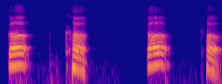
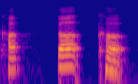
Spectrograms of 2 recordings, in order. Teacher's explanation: तो आप कहोगे कि सर जैसे ही हम का को बोलते हैं ना, तो इसको बोलने में उतनी वायु बाहर नहीं आ रही, लेकिन जैसे ही खा का उच्चारण कर रहे हैं तो मुंह से ज्यादा वायु बाहर आ रही है। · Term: महाप्राण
